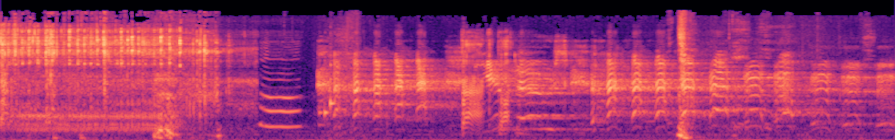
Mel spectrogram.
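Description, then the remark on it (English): A video game's maniacal doctor villain laughs as the player is killed, cackling in rapid, stuttering bursts, loud, mixed with a buzzing, revving motor noise and harsh game sound effects. “That's the maniacal doctor.”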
